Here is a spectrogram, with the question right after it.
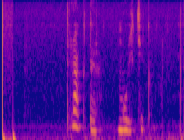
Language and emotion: Russian, neutral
